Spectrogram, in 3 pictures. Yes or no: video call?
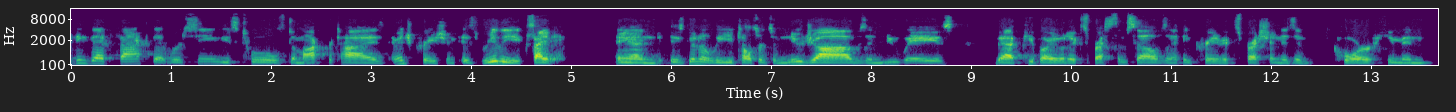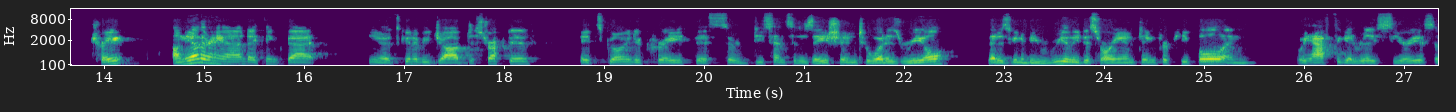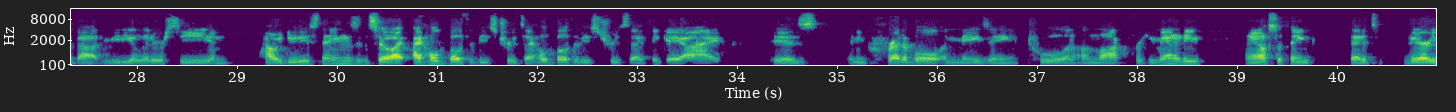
yes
